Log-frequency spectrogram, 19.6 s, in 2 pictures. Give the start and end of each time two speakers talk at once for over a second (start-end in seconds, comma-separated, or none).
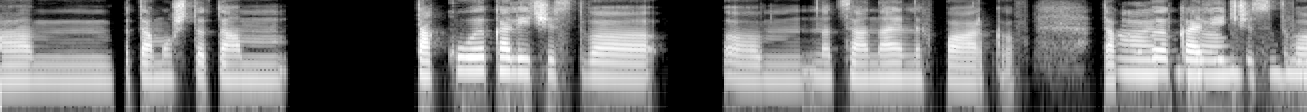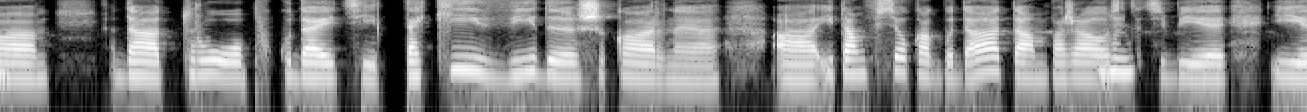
8.3-9.9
